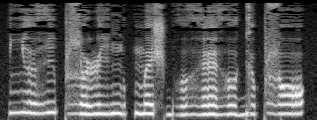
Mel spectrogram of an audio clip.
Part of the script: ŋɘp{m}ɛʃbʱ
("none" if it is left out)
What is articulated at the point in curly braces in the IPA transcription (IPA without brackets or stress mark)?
m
